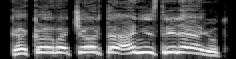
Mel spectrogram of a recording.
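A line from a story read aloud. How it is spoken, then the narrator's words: Captain's shout. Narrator (Russian): крикнул капитан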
